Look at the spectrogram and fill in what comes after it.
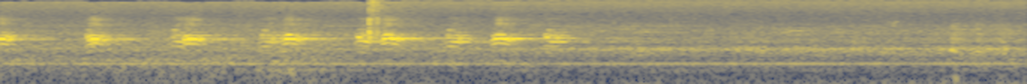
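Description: A bird calling, a run of about six short repeated calls over the first four seconds, over a faint steady hum.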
